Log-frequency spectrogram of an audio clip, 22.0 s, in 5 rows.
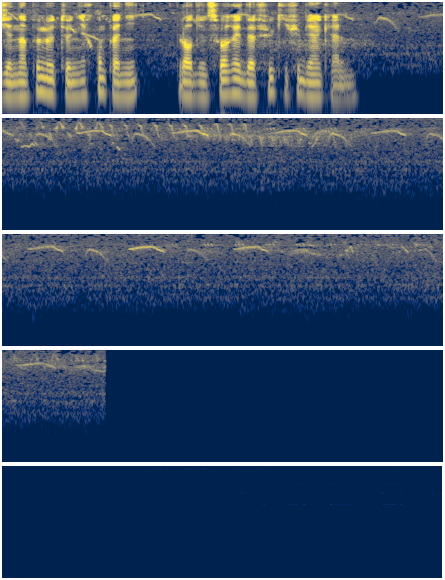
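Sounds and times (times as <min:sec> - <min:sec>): steady high hiss: 0:00.0 - 0:14.3
small bird chirping: 0:00.2 - 0:14.3.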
